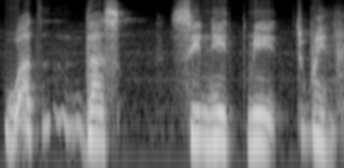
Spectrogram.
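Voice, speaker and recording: A woman voicing an anxious, kind-hearted neighbor in a horror audio drama, speaking in a soft, halting, worried way. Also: mid-range voice, vocal fry, husky, pitched above the performer's own voice, exaggerated voice. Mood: distressed, guilty.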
